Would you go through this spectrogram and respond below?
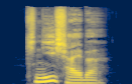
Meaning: kneecap
- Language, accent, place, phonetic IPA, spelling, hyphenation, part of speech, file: German, Germany, Berlin, [ˈkniːˌʃaɪ̯bə], Kniescheibe, Knie‧schei‧be, noun, De-Kniescheibe.ogg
